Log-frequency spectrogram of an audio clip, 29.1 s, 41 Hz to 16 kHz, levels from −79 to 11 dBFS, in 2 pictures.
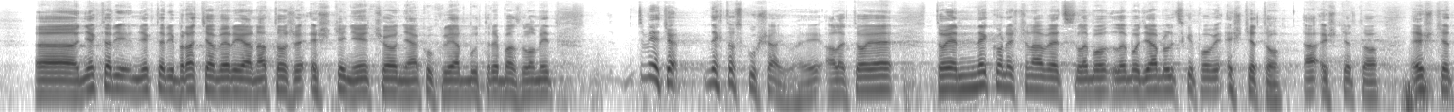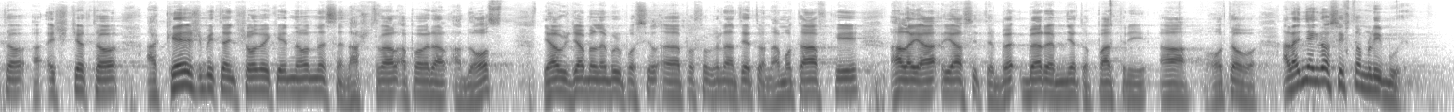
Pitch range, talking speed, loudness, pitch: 110-135 Hz, 160 wpm, -20 LUFS, 120 Hz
